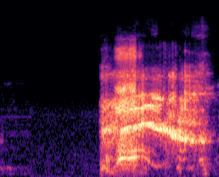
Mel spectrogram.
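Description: About a second of silence, then a woman's voice answering with one long, drawn-out "no" whose pitch rises and falls.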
